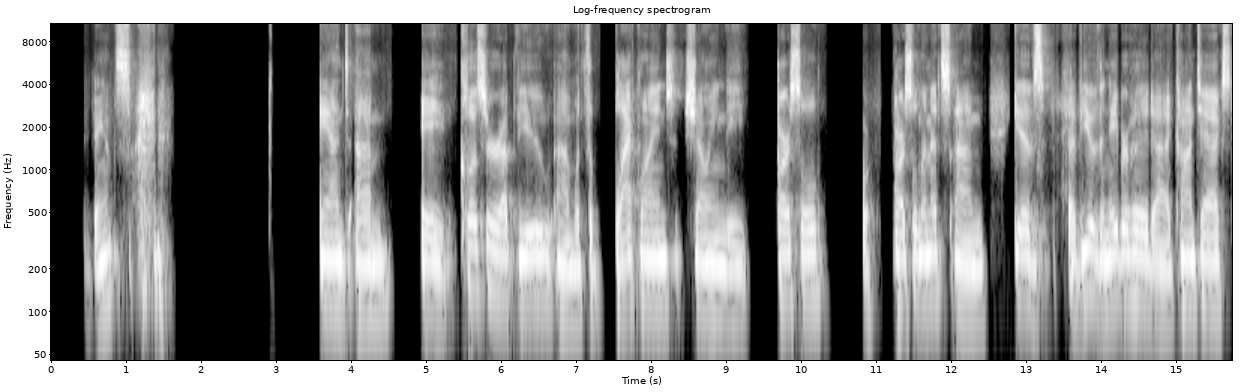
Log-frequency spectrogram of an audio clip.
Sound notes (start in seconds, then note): 0.0 silence; 0.8 chuckles; 2.1 silence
